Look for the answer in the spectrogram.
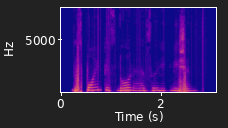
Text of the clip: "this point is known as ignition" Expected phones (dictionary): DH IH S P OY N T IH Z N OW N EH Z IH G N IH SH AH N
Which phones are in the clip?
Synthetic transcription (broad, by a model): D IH S P OY N T IH Z N OW N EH Z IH G N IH SH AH N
